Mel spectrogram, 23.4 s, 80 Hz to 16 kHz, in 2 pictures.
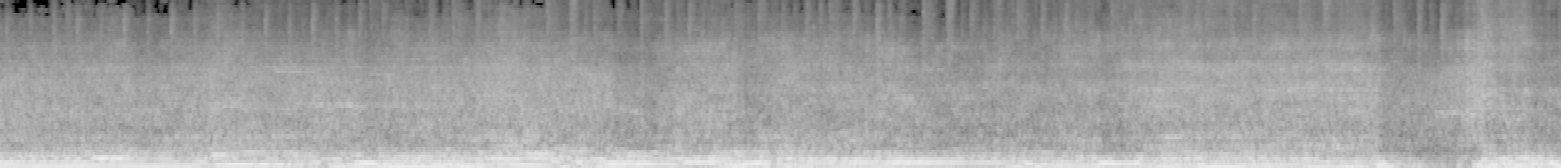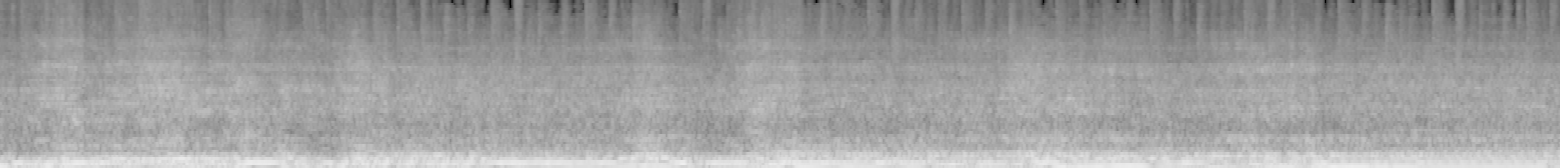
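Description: Engine of a 1,300-horsepower Nissan Z drift car driven slowly on the street, its revs rising and falling again and again as it pulls away and eases off, with a brief dip in loudness about ten seconds in.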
